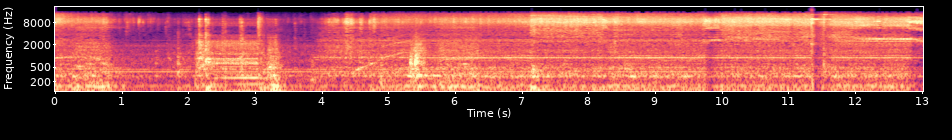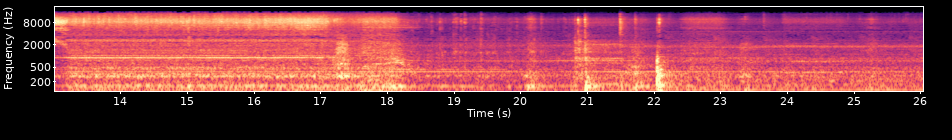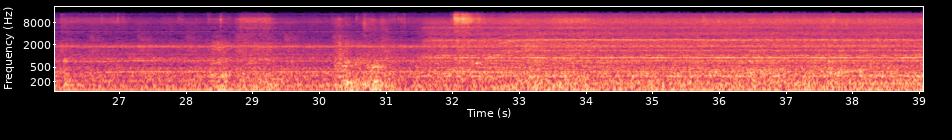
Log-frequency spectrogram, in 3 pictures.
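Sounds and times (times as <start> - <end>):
machine motor whine: 2.1 - 18.5.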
